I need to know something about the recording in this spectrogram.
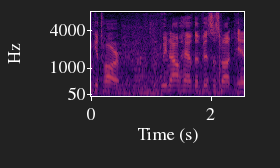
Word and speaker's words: Visesnut: And I'm here with Marshall from Visesnut. Am I pronouncing it correctly? That's right. Yeah, Visesnut USA. Visesnut.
